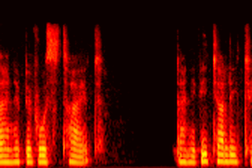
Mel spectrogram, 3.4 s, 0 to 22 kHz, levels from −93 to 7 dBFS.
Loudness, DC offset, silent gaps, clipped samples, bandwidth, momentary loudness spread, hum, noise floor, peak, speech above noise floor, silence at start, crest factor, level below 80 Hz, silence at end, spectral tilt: -29 LUFS; under 0.1%; none; under 0.1%; 12.5 kHz; 16 LU; none; -86 dBFS; -12 dBFS; 58 dB; 0 s; 18 dB; -78 dBFS; 0 s; -6 dB/octave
